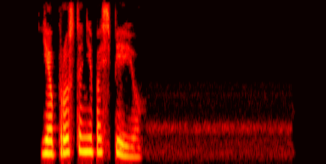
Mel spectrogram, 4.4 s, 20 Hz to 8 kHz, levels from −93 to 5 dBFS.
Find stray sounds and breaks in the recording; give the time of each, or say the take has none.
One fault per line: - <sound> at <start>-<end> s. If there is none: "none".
none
